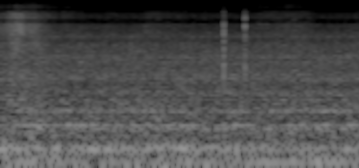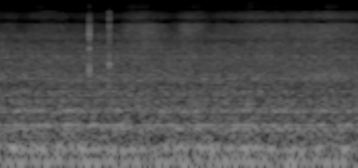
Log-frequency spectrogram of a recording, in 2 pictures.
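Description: A vehicle idles steadily with a few brief clicks and knocks, and no animal sound stands out.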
